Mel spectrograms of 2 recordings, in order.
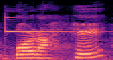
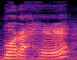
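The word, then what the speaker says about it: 보라해: Alright, so the first prompt is called Borahae. I don't know if I'm pronouncing it correctly, but it's Bora and then Hey.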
